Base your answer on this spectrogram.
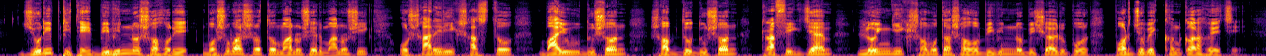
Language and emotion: Bengali, neutral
